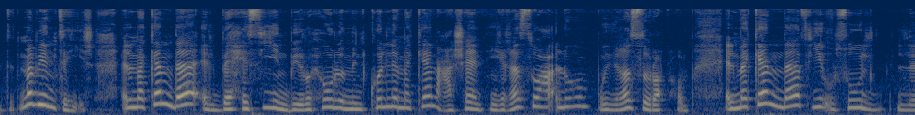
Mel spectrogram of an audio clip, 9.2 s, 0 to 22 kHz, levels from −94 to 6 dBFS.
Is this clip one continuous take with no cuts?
yes; 0 cuts

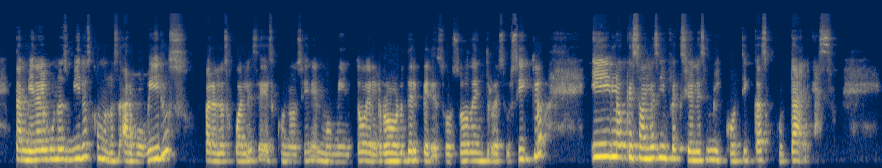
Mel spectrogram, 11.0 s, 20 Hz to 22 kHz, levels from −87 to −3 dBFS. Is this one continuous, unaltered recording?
yes; 0 cuts

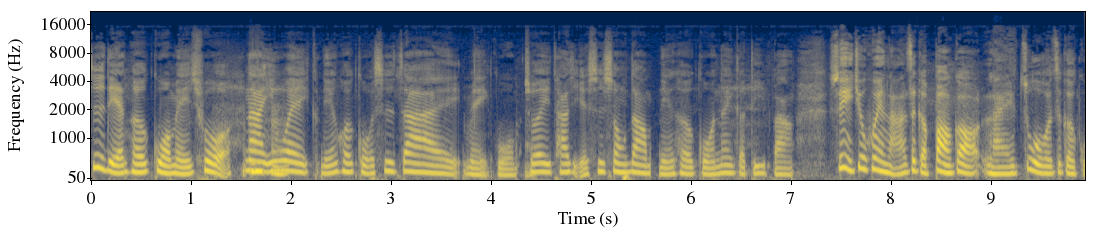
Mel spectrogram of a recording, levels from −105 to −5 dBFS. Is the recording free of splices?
yes; 0 cuts

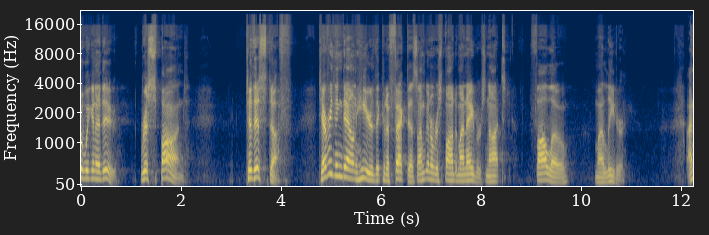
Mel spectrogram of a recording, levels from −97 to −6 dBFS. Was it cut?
no; 0 cuts

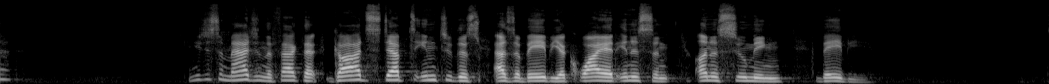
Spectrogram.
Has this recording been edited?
yes; 2 cuts; at 3.2 s, 4.8 s

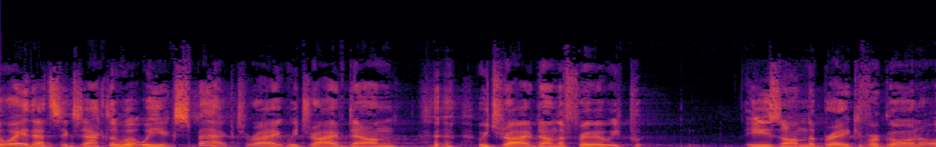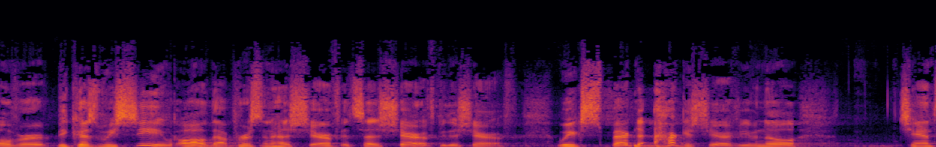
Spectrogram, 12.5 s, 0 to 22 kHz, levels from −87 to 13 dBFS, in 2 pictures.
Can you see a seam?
yes; 6 cuts; at 3.2 s, 6.6 s, 7.4 s, 9.1 s, 10.5 s, 10.8 s

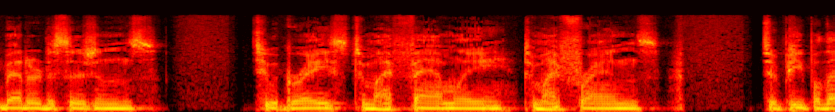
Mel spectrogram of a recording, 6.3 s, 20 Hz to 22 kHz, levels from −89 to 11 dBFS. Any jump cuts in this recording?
yes; 1 cut; at 2.1 s

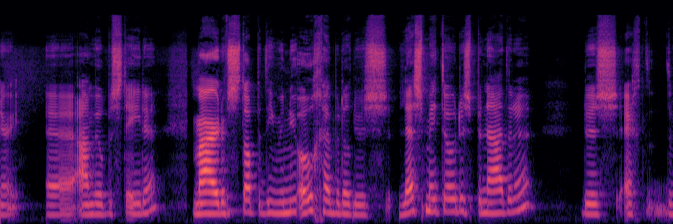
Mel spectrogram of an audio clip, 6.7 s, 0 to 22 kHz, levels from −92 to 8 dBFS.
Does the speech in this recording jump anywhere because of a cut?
yes; 5 cuts; at 1.9 s, 2.3 s, 3.0 s, 3.5 s, 4.0 s

